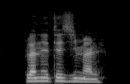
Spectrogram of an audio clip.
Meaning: planetesimal
- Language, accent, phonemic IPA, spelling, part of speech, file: French, France, /pla.ne.te.zi.mal/, planétésimal, noun, LL-Q150 (fra)-planétésimal.wav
